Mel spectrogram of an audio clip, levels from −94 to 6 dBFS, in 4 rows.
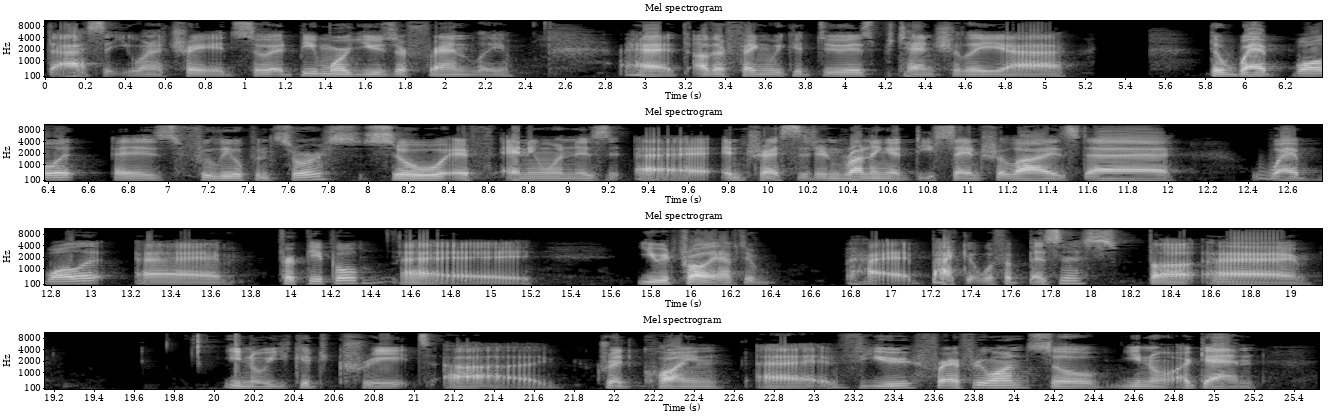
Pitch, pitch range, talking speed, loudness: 115 Hz, 105-135 Hz, 170 wpm, -20 LUFS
